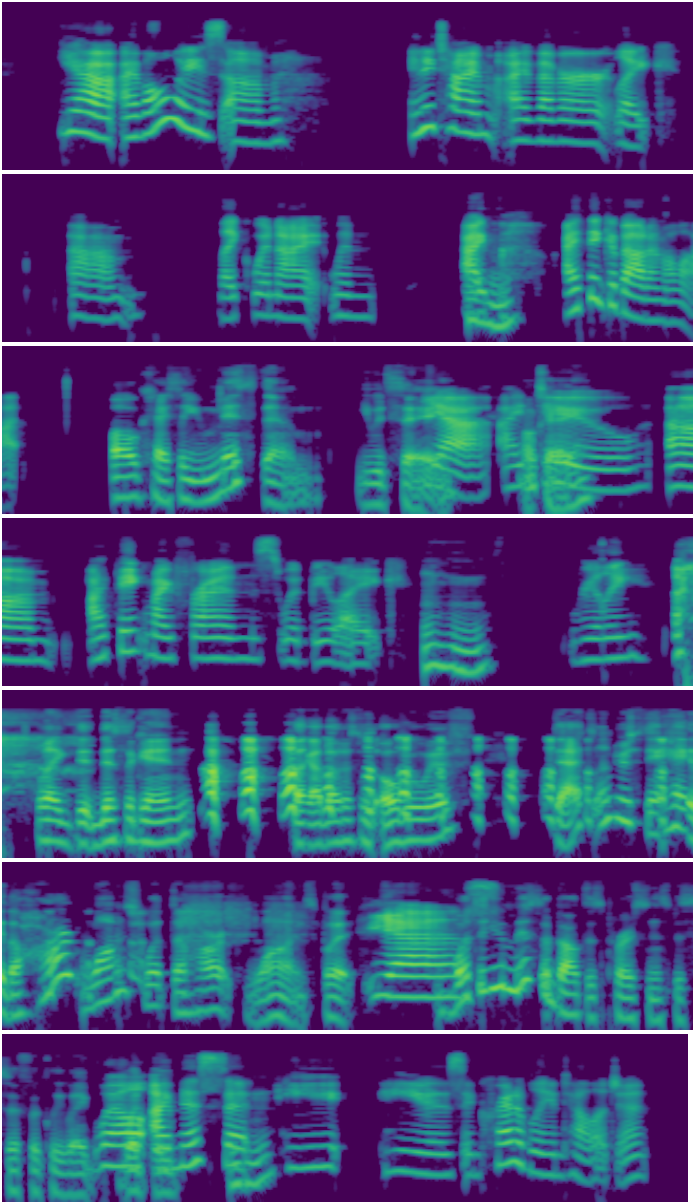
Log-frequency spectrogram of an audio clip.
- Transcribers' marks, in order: sigh; tapping; laugh
- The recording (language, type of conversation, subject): English, advice, How can I reach out to an old friend and rebuild trust after a long time apart?
- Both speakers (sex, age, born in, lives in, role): female, 30-34, United States, United States, advisor; female, 55-59, United States, United States, user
